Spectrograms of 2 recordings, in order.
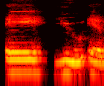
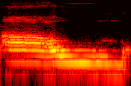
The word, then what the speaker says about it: Aum: And it's A-U-M, and the U is like a V. And it's pronounced Om or Aum or Aum.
